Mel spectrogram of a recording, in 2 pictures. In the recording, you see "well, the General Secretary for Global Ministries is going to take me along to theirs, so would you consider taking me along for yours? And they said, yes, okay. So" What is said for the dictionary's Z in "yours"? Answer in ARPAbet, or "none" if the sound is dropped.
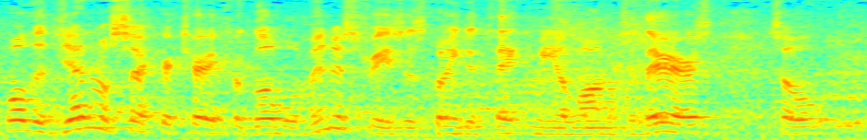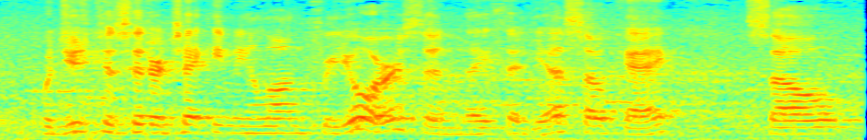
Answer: Z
